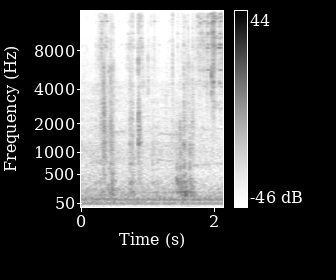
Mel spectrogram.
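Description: A few scattered light clicks and knocks, with a softer thump about one and a half seconds in.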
